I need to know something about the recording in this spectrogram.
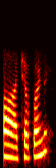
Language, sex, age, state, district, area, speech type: Telugu, female, 18-30, Telangana, Sangareddy, urban, conversation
